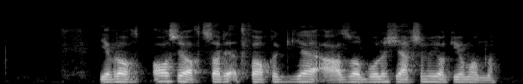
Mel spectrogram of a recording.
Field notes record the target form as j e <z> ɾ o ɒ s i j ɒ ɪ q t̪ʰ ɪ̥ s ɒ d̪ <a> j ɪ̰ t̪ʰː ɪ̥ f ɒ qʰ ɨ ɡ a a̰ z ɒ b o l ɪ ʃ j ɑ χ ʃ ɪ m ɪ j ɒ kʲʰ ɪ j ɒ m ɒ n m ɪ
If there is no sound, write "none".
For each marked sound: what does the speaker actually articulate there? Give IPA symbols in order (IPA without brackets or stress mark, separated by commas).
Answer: v, i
